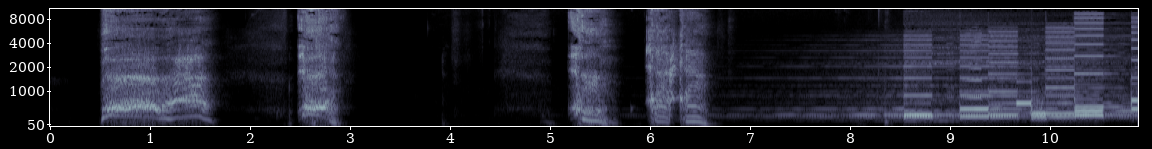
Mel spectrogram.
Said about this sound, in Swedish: Och alla tittarna, ni ska höra det här. En jättehård ja, host.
